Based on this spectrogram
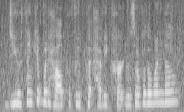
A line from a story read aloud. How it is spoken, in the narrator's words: she asks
